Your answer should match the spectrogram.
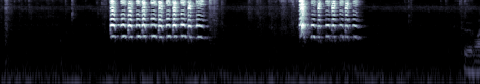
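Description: A squeaky dog toy squeezed twice: a long warbling squeak of about a second, then a shorter one. It is a sound the puppy does not like very much.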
